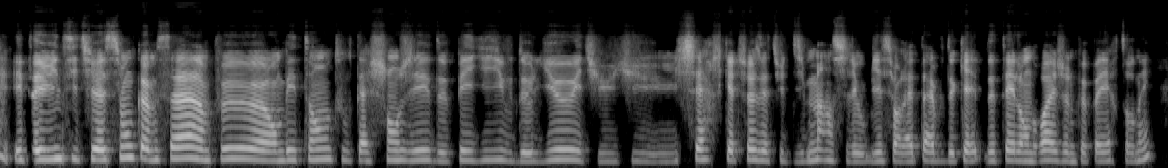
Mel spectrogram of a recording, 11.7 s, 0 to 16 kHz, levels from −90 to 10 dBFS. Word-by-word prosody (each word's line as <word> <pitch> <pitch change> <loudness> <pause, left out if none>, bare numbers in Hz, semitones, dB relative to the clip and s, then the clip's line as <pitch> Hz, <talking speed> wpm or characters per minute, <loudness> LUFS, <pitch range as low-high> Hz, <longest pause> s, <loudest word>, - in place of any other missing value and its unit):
et 205 - 0
tu 200 - +3
as - - +11
eu 210 - +7
une 230 - +2
situation 220 +1 +2
comme 210 -3 +3
ça, 235 +2 +7
un 210 -1 0
peu, 225 +1 0
heu, 200 -1 +5
embêtante 205 +3 -4
où 200 - -15
tu 185 - -14
as 185 - -2
changé 200 +1 -1
de 180 -3 -7
pays 195 +3 -5
ou 180 - -16
de 175 0 -5
lieu 200 +5 -2
et 195 - -2
tu 170 -3 -8
tu 165 -1 -12
cherches 215 +3 +1
quelque 190 -1 +2
chose 210 -2 0
et 190 - -4
tu 190 -2 -9
te - - -33
dis: 165 +1 -9
«Mince, 200 -1 -1
je - - -13
l'ai 170 - -3
oublié 170 +2 -5
sur 180 0 -3
la 170 0 -5
table 180 0 -5
de 175 - -3
quel 185 +1 -1
de 185 - -4
tel 190 0 +1
endroit 180 +3 0
et - - -5
je 180 - -5
ne 170 - -12
peux 175 - -8
pas 180 +1 -4
y 180 - -2
retourner?». 190 - -12
195 Hz, 255 wpm, -22 LUFS, 180-210 Hz, -, as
